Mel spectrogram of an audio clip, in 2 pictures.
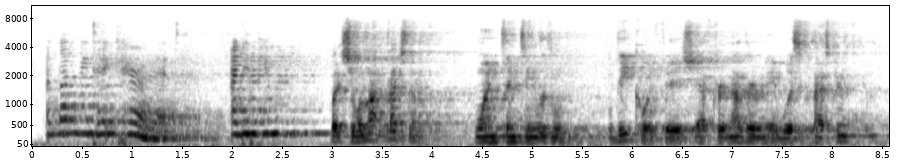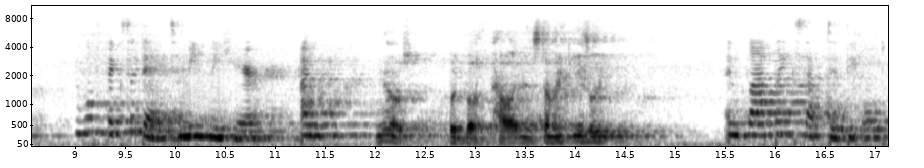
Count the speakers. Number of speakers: two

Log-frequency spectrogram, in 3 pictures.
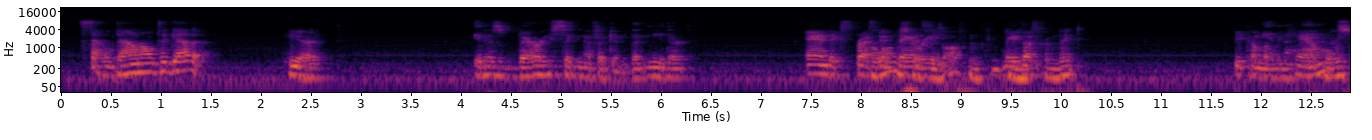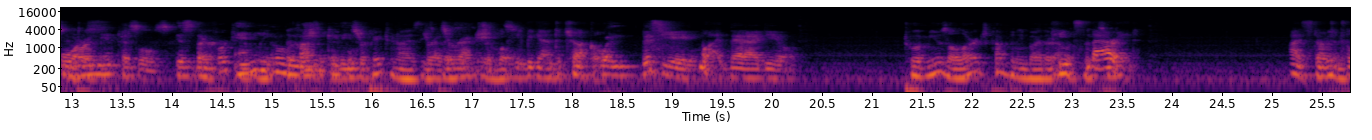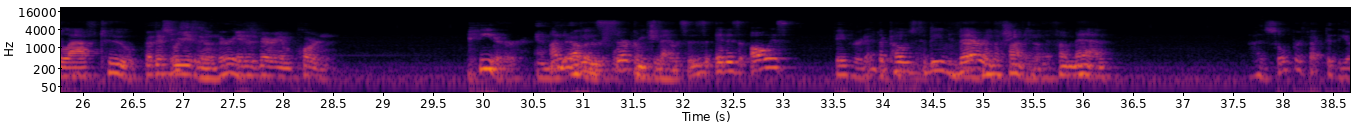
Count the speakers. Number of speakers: four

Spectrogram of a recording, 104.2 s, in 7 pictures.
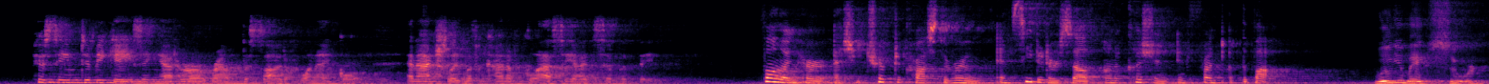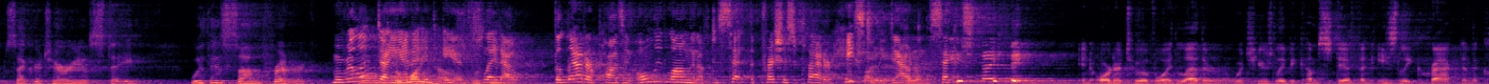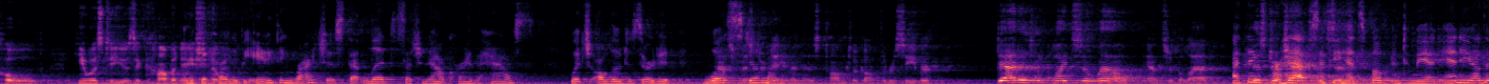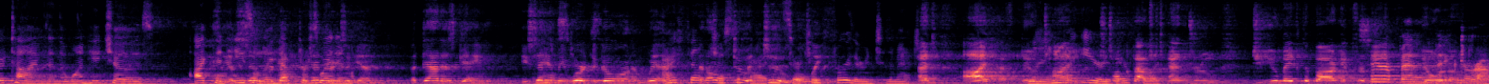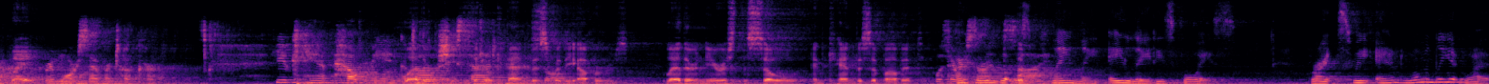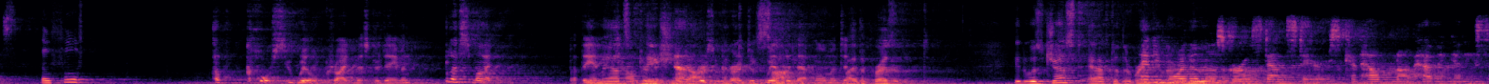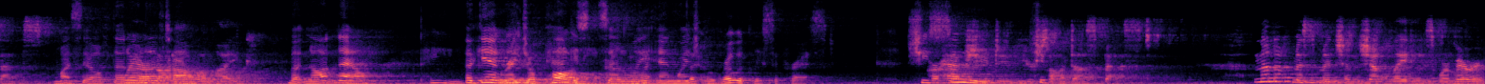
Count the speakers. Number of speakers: nine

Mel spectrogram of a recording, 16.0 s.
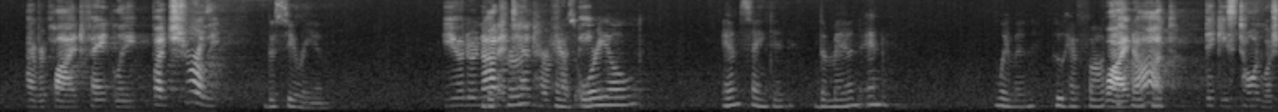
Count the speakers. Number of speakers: two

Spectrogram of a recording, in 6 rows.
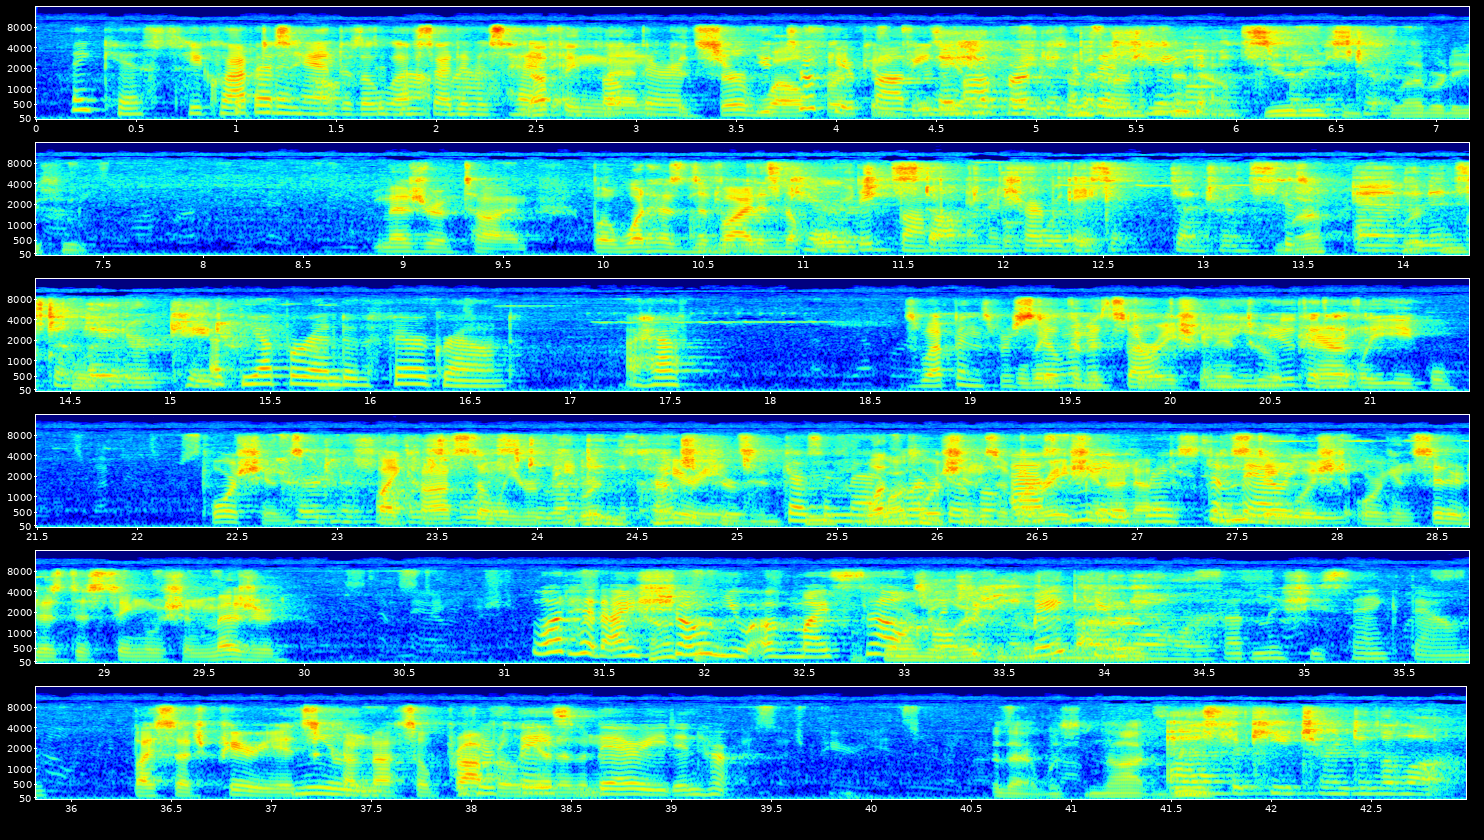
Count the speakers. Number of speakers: six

